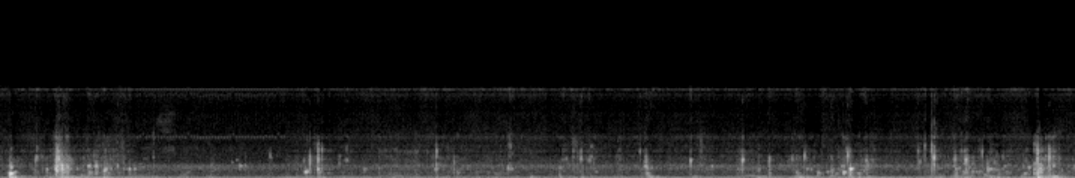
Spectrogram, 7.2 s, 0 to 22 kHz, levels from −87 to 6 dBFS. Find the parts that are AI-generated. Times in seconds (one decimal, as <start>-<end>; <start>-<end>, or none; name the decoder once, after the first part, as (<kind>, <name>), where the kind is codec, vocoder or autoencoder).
0.0-0.9 (codec, HILCodec); 1.9-7.2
